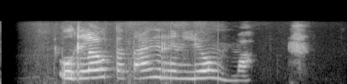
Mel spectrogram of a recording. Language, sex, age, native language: Icelandic, female, 9, Icelandic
